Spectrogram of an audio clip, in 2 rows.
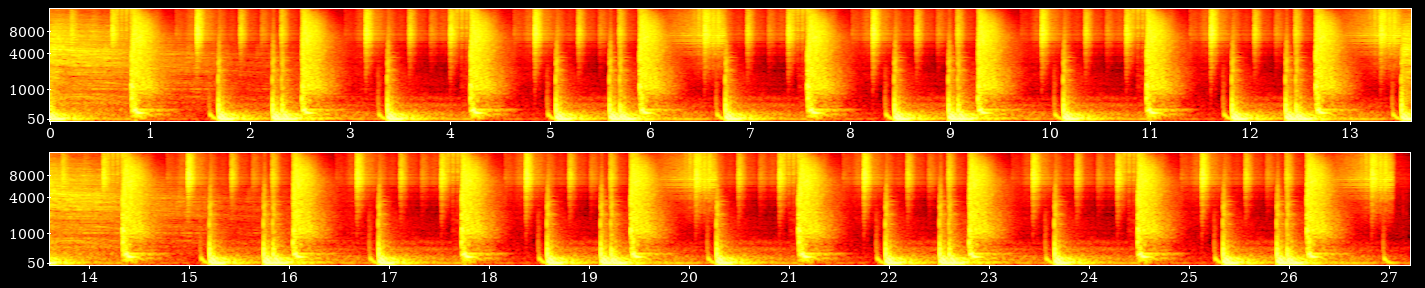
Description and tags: Dubstep Drumloop 142 BPM
Basic Dubstep Drumloop by Lord Lokus
Drumloop done with FL Studio 12
Oneshot Samples in Pianoroll
Mix & Mastered with Compressor, EQ, Limiter
Drums, Dubstep, Kick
